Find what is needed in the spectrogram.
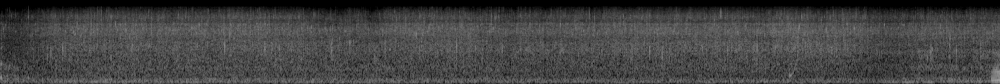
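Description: Breaded perch fillets deep-frying in hot vegetable oil in a cast iron Dutch oven: a steady hissing sizzle with fine crackles throughout.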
